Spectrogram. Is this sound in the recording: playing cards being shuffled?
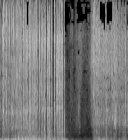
yes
